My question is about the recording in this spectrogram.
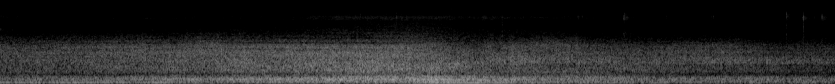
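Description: A car driving past: tyre and engine noise that swells as it approaches, is loudest about four seconds in, then fades away.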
